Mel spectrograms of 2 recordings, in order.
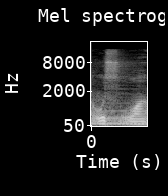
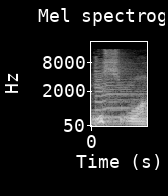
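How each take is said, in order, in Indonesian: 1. Kata ini diawali dengan vokal u. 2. Kata ini diawali dengan vokal i. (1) "Itu uswah karena menggunakan dhammah" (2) "Kalau disebutkan dengan iswah"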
